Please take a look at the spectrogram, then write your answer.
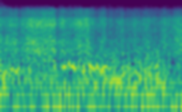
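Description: Rough sea waves surge around a small fishing boat in a loud, continuous wash of surf, heavily buffeted by wind on the microphone.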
